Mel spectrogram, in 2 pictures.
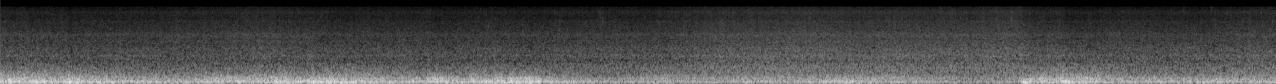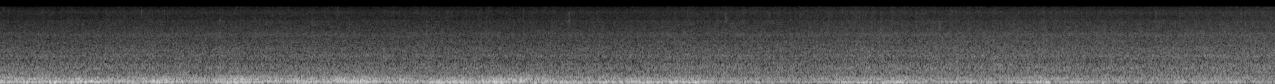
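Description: Thunder rumbling over steady pouring rain. A clap breaks suddenly at the start and rolls on for about six seconds, then a second one comes about ten seconds in and rumbles on more softly.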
